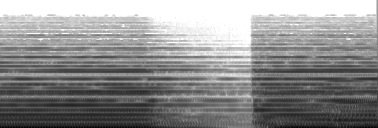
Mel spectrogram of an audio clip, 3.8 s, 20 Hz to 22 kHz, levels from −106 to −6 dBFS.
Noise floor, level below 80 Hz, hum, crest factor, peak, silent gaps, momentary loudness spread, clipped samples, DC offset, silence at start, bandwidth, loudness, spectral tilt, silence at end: -38 dBFS; -16 dBFS; none; 12 dB; -2 dBFS; none; 15 LU; under 0.1%; under 0.1%; 0 s; 7.4 kHz; -17 LUFS; -7 dB/octave; 0 s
